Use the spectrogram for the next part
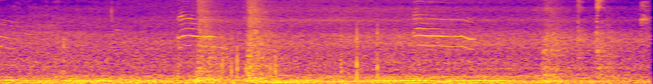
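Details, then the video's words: Rescued street kittens, choosy about their food, meowing while eating: a few thin, high-pitched mewing calls with rising-falling harmonics, spaced a couple of seconds apart, over a steady low hum and scattered clicks. "Adorable Street Kittens Are Rescued They're Very Choosey In Eating"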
